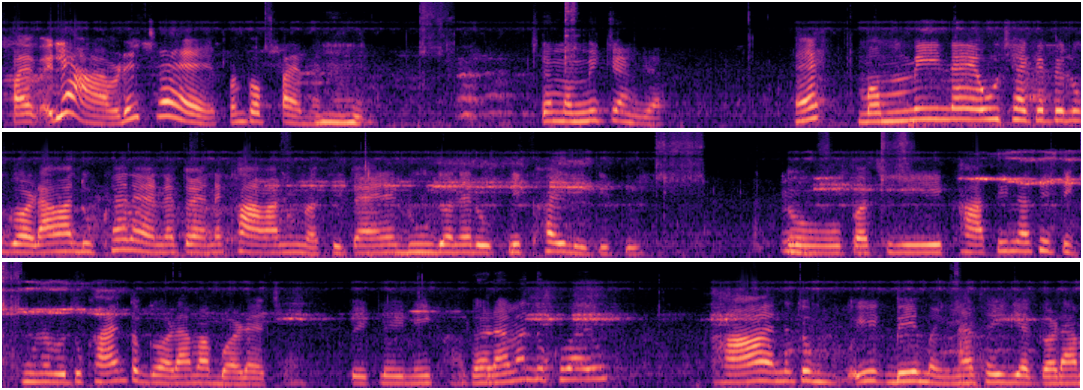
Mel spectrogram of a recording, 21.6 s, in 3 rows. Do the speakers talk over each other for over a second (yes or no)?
no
